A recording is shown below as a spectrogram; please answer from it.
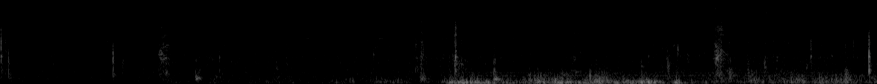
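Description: A few faint scattered clicks, then from about halfway a low, uneven rumble of wind buffeting the microphone on an open boat deck.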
